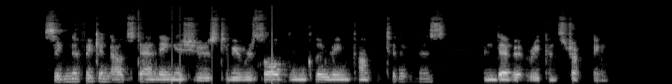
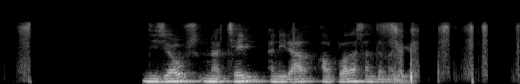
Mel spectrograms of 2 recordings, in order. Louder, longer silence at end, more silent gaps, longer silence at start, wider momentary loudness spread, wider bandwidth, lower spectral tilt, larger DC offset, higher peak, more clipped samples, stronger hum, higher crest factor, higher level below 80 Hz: about the same, -23 LUFS vs -23 LUFS; first, 0.65 s vs 0 s; second, none vs 0.49-0.57 s, 0.64-0.69 s, 0.78-0.82 s, 0.96-1.39 s, 4.31-4.36 s, 4.91-5.11 s; first, 0.45 s vs 0.2 s; second, 13 LU vs 17 LU; first, 14 kHz vs 7.6 kHz; second, -3.5 dB/octave vs -6.5 dB/octave; neither; about the same, -4 dBFS vs -2 dBFS; neither; neither; about the same, 20 dB vs 22 dB; second, -66 dBFS vs -54 dBFS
